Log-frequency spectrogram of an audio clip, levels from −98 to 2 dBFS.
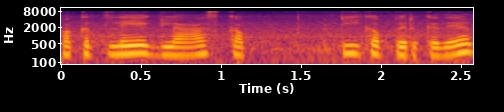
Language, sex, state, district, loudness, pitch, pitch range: Tamil, female, Tamil Nadu, Kanyakumari, -18 LUFS, 200 Hz, 190-215 Hz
